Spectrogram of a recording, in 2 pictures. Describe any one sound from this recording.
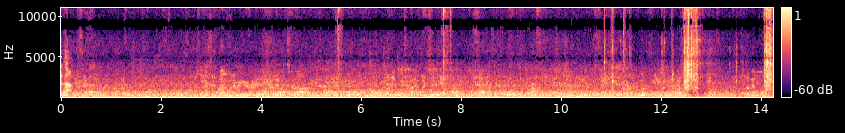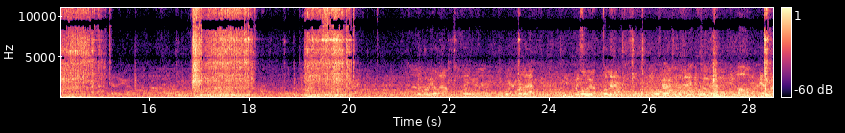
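A crowd chatters nearby in a large hall.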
